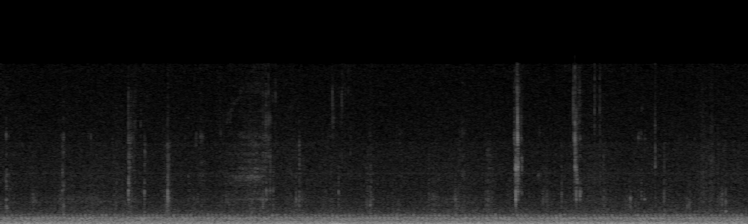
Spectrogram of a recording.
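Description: A person chewing a mouthful of falafel pita wrap, with scattered faint wet mouth clicks, over a steady low hum inside the car.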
